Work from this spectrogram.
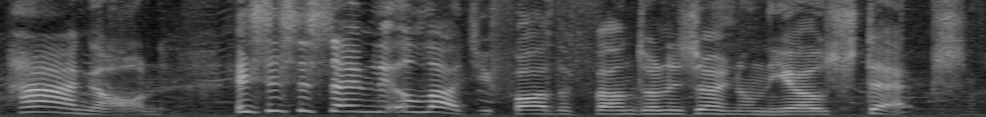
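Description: A woman playing a sharp, observant young wartime boy, talking in a knowing, storytelling way in an audio drama. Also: high-pitched, animated, normal speed. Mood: sharp, questioning.

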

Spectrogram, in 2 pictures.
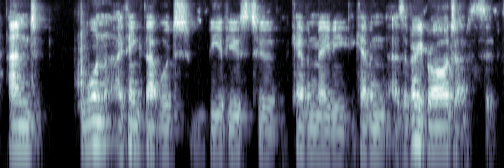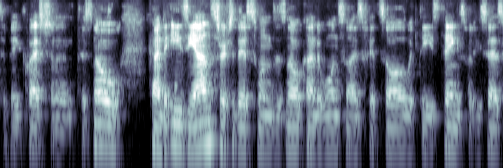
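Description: A middle-aged man co-hosting a live video Q&A, answering viewer questions in a measured, thoughtful way. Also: low-pitched. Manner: measured, thoughtful, with frequent "I suppose". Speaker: co-host of a live Q&A. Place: home room with a plant behind. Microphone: headset, video call. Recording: dull lo-fi video call audio.

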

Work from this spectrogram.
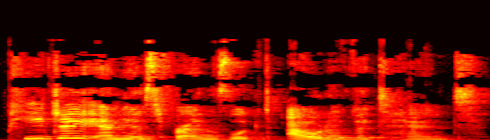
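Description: A woman in her thirties reading a picture book aloud to children, gentle and playful, laughing now and then, recorded on a phone camera indoors. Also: fairly high pitch, very animated, moderate pace. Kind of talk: read-aloud storytime for kids. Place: bright room indoors.

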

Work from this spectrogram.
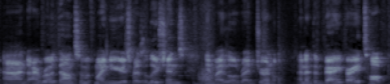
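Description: A man's voice: on the low side, bright, forceful tone. A young man in his twenties, a YouTuber and medical student raised in Greece, chatting casually and directly to camera from a sofa in his living room. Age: 20s. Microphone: camera at medium distance.

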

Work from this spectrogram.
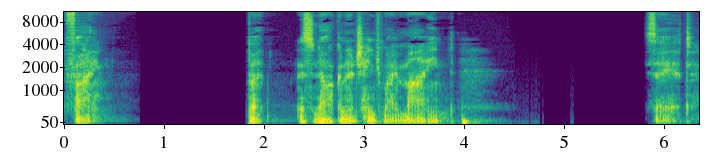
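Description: A man acting a gruff, dominant young bully turned tender boyfriend in a romantic ASMR roleplay, breathy and raspy, halting and intimate. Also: rumbling low, exaggerated voice. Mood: defensive, upset.

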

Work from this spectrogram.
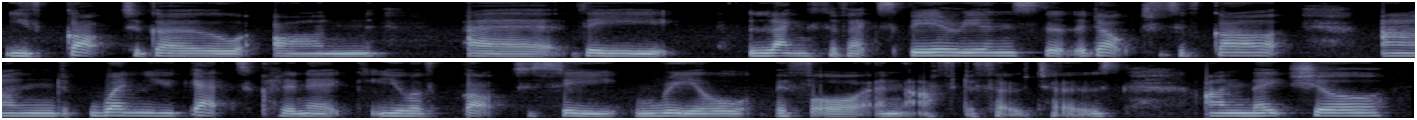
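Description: A woman in her sixties with a strikingly deep voice speaks as a clinic manager. She talks in a calm, measured way, often pausing on "uh." She is seated in a small indoor clinic room. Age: 60s. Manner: calm, measured, with frequent "uh" fillers. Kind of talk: scripted-feel promotional interview talk.

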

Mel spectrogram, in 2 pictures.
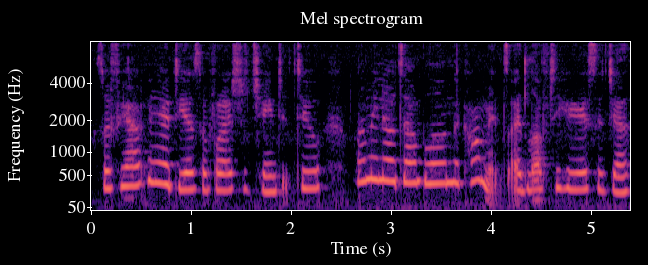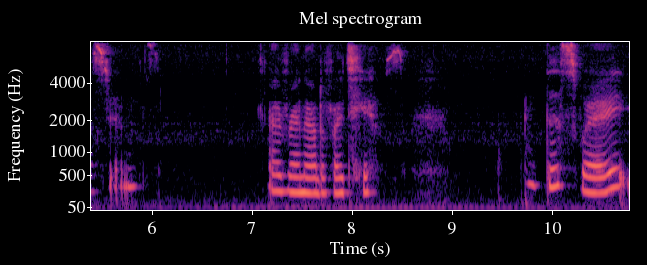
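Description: High-pitched young woman with creaky voice. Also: mellow, rough recording. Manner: chatty, giggly, apologetic. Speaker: video creator giving a game house tour. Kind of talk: casual voice-over tour of a game build.

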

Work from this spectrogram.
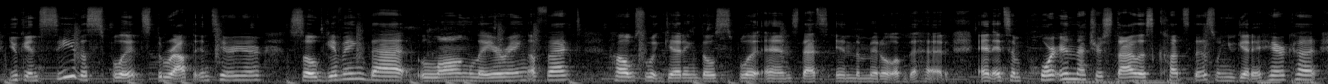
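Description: A woman's voice: on the low side, measured pace, few pauses, faint music behind. A woman hairstylist narrating her salon vlog in a casual, chatty way, walking viewers through her steps. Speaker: natural hairstylist.

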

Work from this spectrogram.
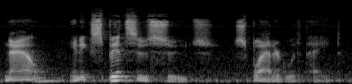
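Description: Male storybook reader, lowish and forceful, dramatic phrasing with deliberate pauses. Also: sing-song, slight background noise. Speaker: art teacher reading a picture book aloud. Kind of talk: expressive children's picture book read-aloud.

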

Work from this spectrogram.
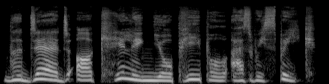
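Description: A woman playing a grave, resolute necromancer hero in a video game, husky-voiced, speaking in a measured, solemn and terse way. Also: on the low side, no echo, studio quality. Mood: firm, guarded. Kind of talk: scripted video game character lines.

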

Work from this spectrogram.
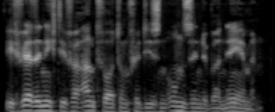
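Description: A man voicing an angry, commanding male warrior leader who growls gruffly in a fantasy story. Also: lowish voice, fairly even intonation, fast, dry recording, clean studio sound, lightly acted. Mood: angry, stubborn.

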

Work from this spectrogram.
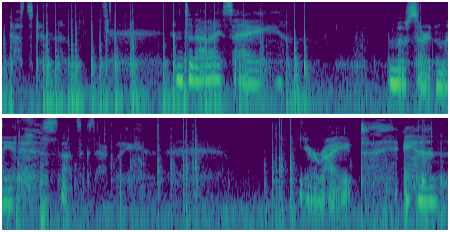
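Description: A woman hosting ASMR in a breathy, unvoiced whisper, chatting informally and gently as she shows off items. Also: medium pitch. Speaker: ASMR video host. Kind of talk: whispered ASMR product show-and-tell.

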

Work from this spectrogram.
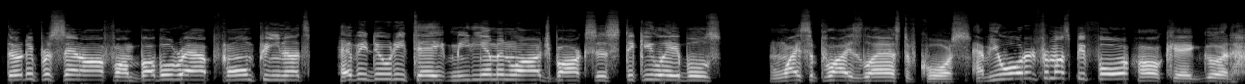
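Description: A man's voice: high voice, measured pace, bright, forceful tone, clear, resonant tone, no room sound, low-quality recording. An actor playing an eager young shop salesman with a practiced patter in a video game. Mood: brisk, eager.

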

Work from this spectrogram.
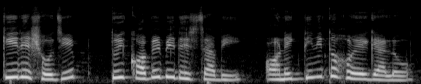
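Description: A woman's voice: high voice, lively intonation, a little slow, warm tone. A woman voicing a greedy, cold-hearted, scheming mother of a grown son in a cartoon drama. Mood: casual, probing. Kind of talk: dubbed cartoon drama dialogue.

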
